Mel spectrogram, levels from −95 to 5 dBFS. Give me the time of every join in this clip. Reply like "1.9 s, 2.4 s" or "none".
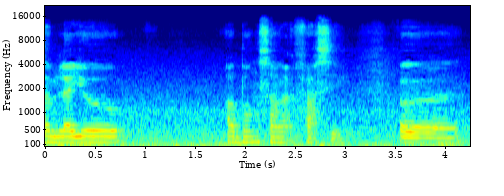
none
